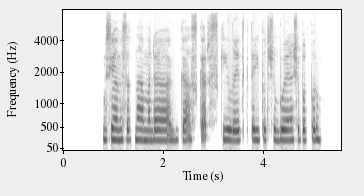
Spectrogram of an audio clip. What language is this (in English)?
Czech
